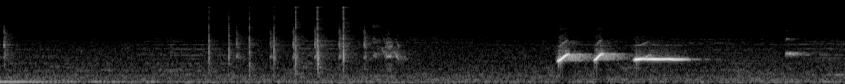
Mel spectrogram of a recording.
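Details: Cockatiel whistling indoors: after a few soft taps and clicks come two short upward-flicking whistles, then a longer clear whistle sliding slightly down, and a faint final note, over a low steady hum.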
